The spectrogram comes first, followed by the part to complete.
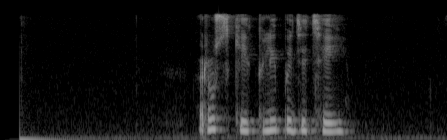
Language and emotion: Russian, neutral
